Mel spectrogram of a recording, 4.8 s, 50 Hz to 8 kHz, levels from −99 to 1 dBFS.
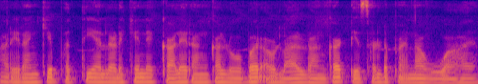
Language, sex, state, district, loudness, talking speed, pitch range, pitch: Hindi, male, Chhattisgarh, Korba, -36 LUFS, 225 wpm, 95-110 Hz, 105 Hz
